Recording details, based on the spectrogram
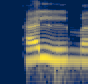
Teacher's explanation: Dekat Hamzah jahar syiddah tahan dua-dua.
